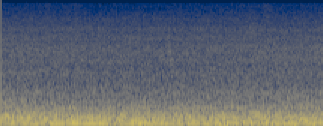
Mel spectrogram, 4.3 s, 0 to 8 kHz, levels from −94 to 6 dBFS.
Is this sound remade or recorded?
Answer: remade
